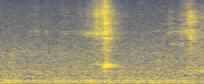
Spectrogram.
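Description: Two short, crisp crunches of raw apple about a second apart, the first the louder.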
